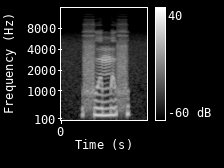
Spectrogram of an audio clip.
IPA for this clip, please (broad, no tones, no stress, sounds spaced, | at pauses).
xʷ ɨ m ɨ xʷ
